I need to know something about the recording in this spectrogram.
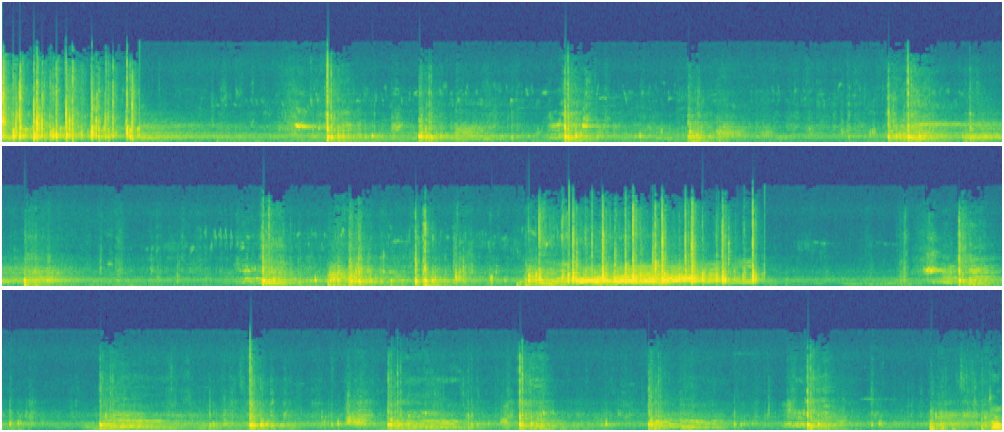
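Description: Tennis rallies on a clay court: a racket hits the ball sharply again and again, roughly a second or so apart, in runs broken by short pauses between points. Voices sound between and during the rallies.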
